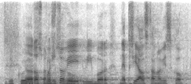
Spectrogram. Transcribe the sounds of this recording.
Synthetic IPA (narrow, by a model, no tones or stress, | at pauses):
ɛɾospɔt͡ʃt̪oviːviːboɾnɛpr̝̥ɪjalst̪anovɪsko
